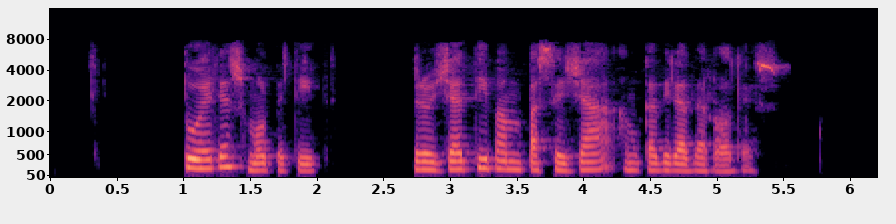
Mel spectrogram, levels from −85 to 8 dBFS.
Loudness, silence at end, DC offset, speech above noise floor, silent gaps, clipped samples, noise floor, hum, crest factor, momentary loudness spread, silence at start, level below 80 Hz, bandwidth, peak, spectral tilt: -21 LUFS; 0.75 s; under 0.1%; over 69 dB; 2.16-2.73 s; under 0.1%; under -90 dBFS; none; 20 dB; 10 LU; 1 s; -64 dBFS; 7.8 kHz; -4 dBFS; -4.5 dB/octave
